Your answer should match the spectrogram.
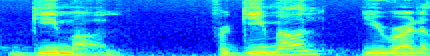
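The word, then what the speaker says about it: Gimel: Okay, our next letter is called Gimal. For Gimal, you write it like this. 1, 2. All right, let's try it again. 1, 2. 1, 2. Gimal makes the G sound.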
